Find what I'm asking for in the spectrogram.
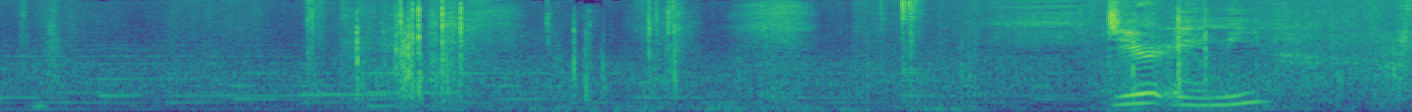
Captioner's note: papers crinkle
